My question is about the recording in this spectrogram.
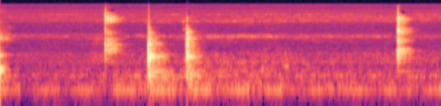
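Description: Glass preserving jars set down one after another in a stainless steel pot: sharp knocks of glass on metal, each ringing briefly. There are four, one a little after a second in, two close together around two seconds, and one near the end.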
